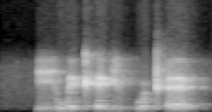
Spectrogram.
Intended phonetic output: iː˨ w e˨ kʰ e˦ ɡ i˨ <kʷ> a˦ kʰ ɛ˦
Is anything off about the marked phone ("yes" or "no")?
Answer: no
